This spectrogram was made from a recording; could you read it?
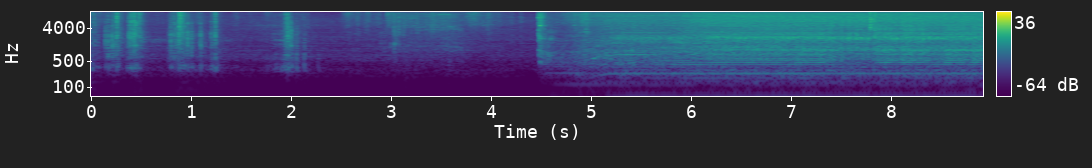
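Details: Old oil-fired boiler burner started with the limit jumped: after some clicking the motor spins up to a steady whirring hum with a rough edge; a noisy air shutter is also noted.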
